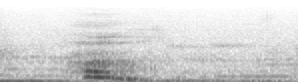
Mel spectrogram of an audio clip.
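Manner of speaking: high, audible intake of breath; shocked gasp. Acted. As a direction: gasp in mock horror for listeners. Boy has been gobbled up.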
